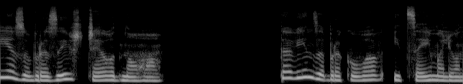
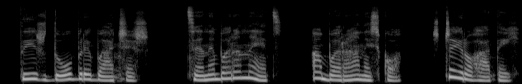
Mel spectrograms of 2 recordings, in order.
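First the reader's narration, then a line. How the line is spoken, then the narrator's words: Gentle indulgent smile. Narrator (Ukrainian): усміхнувся лагідно і поблажливо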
